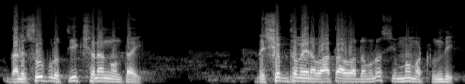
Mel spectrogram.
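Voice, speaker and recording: A man telling a fable slowly and dramatically, with much repetition. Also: mid-range voice, darkish tone, poor audio. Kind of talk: storytelling speech.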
